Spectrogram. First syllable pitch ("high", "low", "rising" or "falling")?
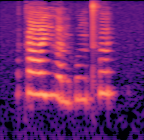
high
